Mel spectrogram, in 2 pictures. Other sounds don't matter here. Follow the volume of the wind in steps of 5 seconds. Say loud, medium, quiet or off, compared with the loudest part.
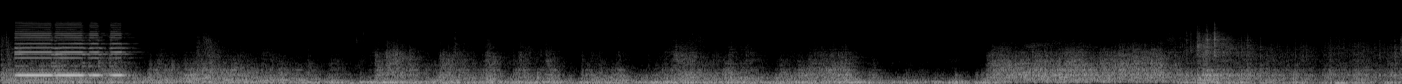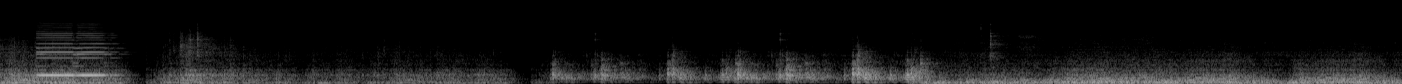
loud, loud, loud, medium, loud, loud.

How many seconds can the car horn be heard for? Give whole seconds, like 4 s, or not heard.
2 s.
